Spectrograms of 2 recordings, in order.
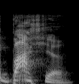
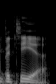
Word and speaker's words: Bhatia: And Akshay Basha, got to go lefty at 51-1. It's a brutal pronunciation. Yeah. It's a brutal pronunciation. Akshay Bhatia.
